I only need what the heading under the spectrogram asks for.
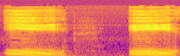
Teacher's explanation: If, again, you'll make that sound E, E, you'll notice that the back of your tongue is lifted up towards the top of your mouth.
